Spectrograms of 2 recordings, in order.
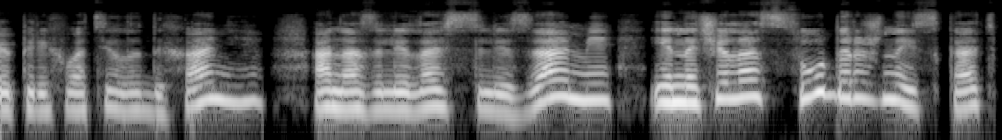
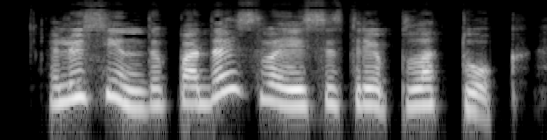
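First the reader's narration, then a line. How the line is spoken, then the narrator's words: Sharp. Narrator (Russian): резко сказала леди Белвиль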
